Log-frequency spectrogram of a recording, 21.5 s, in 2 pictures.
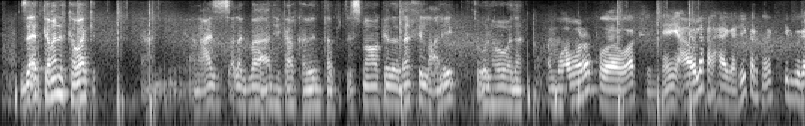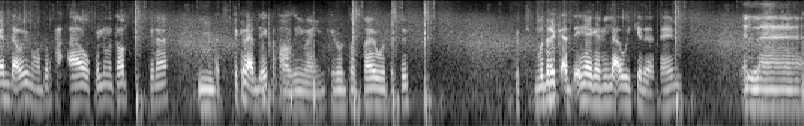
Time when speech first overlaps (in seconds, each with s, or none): none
